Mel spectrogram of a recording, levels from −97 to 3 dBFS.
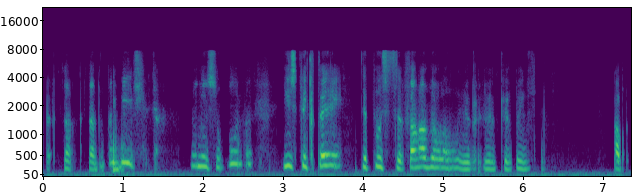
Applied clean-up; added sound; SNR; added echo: neural diffusion model UNIVERSE++.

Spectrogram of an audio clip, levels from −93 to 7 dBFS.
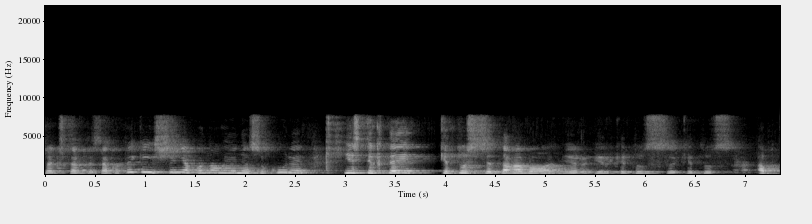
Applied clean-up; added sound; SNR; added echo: neural mask model Resemble Enhance denoiser.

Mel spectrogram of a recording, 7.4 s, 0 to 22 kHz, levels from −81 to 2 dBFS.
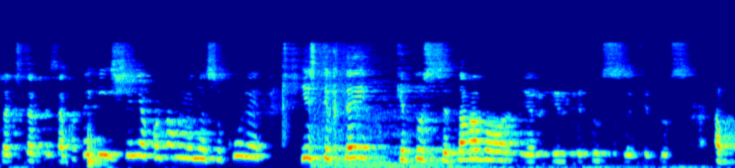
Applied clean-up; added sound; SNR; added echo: classical method Wiener filter.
